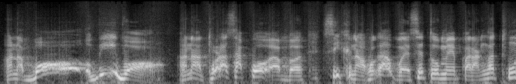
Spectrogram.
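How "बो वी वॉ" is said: बो held high, then वी वॉ; बो वी वॉ slowly split into open syllables; French pronunciation demo. Shown as a demonstration. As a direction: stretch बो, then say "vee-waw". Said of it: "इसको क्या पढ़ेंगे".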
